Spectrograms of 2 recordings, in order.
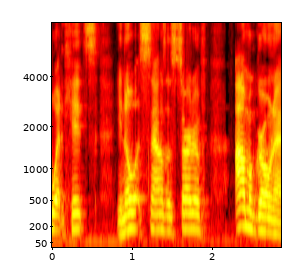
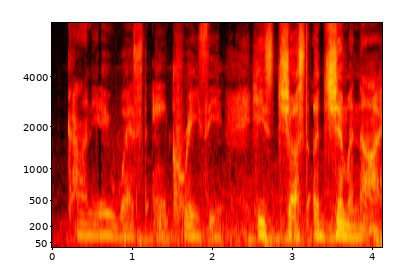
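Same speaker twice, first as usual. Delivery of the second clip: very quiet, low, barely audible whisper; 6 semitones lower, 12 dB quieter than usual. Making an aside mid-rant: whispered.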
